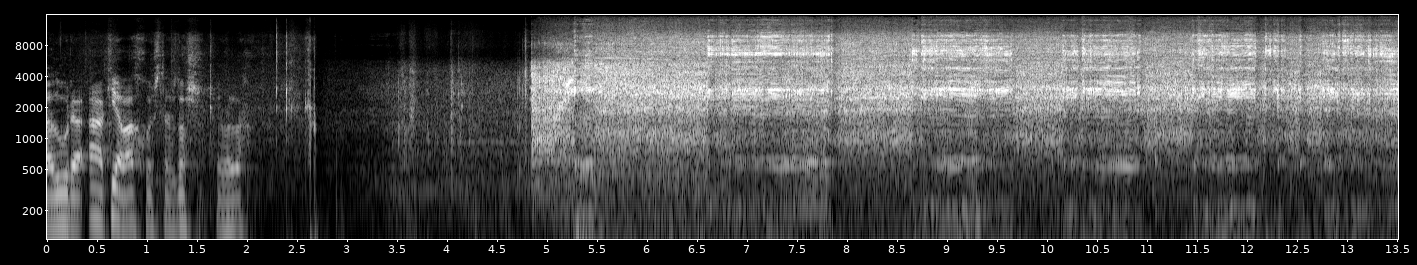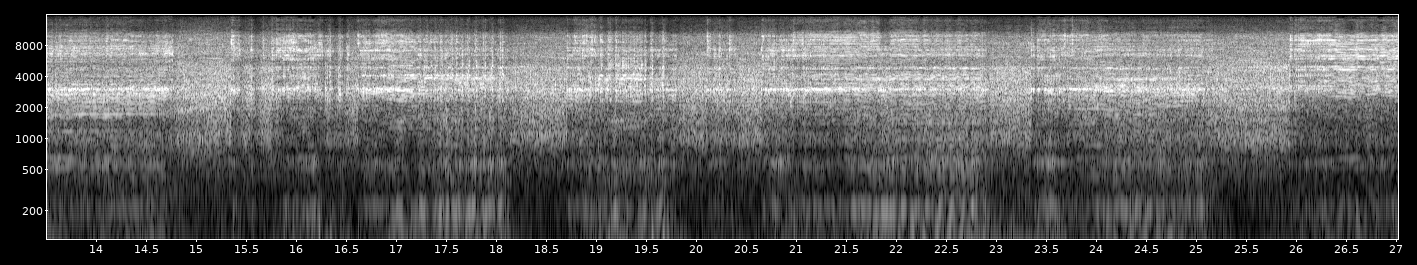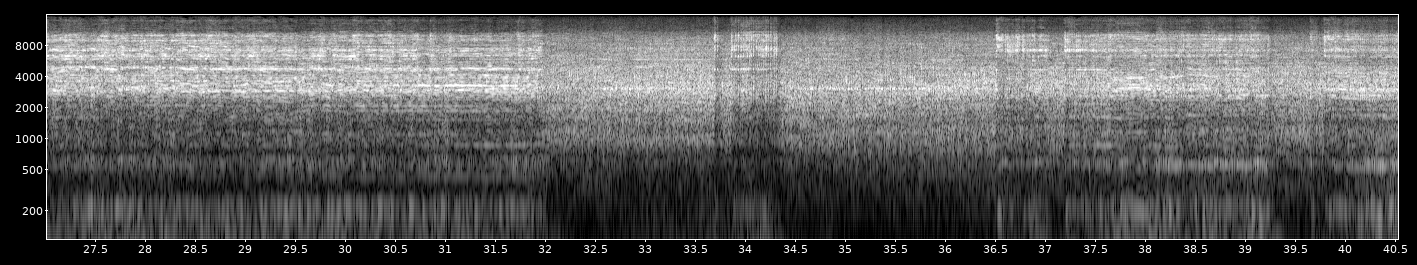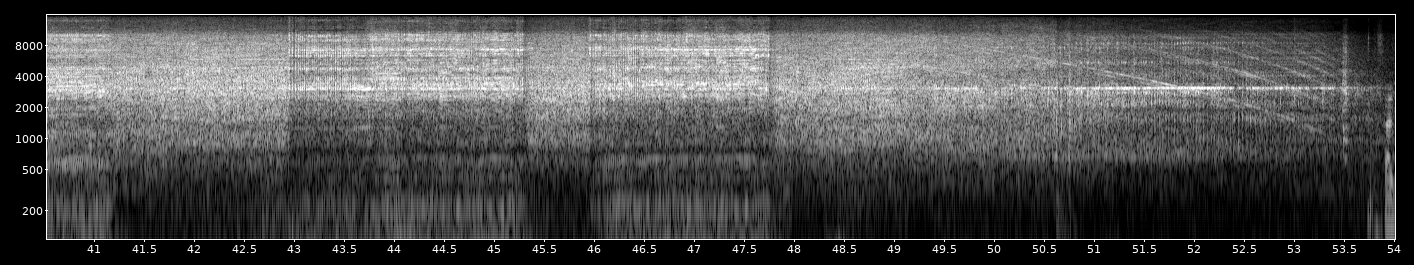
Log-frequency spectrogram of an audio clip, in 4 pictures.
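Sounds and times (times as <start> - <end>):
angle grinder grinding metal: 4.8 - 54.0.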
